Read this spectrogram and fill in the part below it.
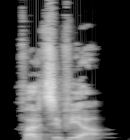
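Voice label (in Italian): "farsifia", vocabolario dialettale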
